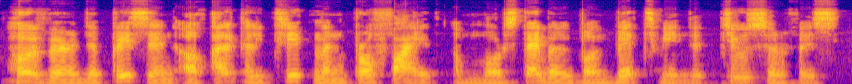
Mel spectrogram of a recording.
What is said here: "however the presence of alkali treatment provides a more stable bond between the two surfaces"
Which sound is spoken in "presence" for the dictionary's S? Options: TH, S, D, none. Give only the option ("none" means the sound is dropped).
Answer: none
